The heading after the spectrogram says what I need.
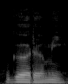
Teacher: la T como R suave, semiclave, good to me, la U como O, semiclave, good to me.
